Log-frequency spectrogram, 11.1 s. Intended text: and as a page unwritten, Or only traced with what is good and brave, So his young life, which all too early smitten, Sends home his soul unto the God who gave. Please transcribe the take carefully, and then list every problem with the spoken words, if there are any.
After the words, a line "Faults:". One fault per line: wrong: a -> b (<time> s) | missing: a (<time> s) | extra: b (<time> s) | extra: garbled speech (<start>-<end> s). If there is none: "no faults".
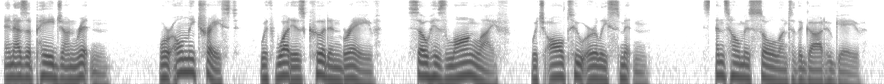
and as a page unwritten, Or only traced with what is could and brave, So his long life, which all too early smitten, Sends home his soul unto the God who gave.
Faults:
wrong: good -> could (3.8 s)
wrong: young -> long (5.6 s)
